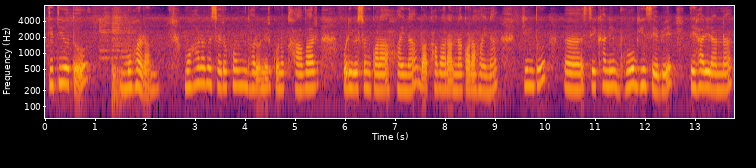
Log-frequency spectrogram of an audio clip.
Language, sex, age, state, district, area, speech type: Bengali, female, 30-45, West Bengal, Malda, urban, spontaneous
